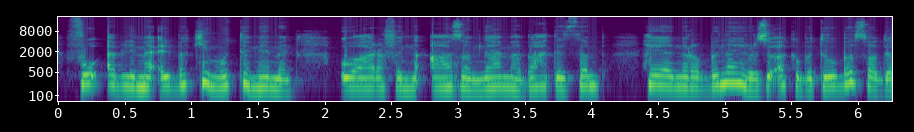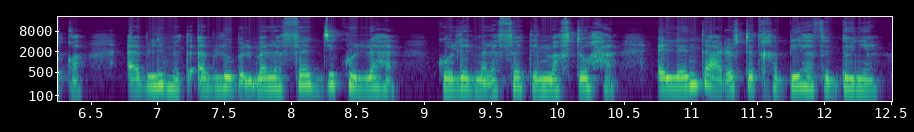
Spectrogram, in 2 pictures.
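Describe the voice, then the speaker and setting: Egyptian woman narrator; rapid, earnest storytelling and preaching. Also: on the low side, husky. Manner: warm greetings, earnest preaching. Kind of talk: religious reminder and story narration.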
